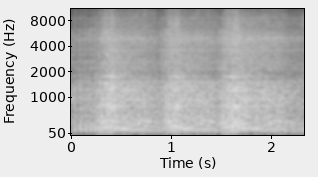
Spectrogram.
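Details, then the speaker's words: Bajaj Pulsar 200NS single-cylinder just after full engine rebuild and head fitting (valve clearance 0.06, inlet 0.05), first self-start: catches and blips throttle in short even crisp bursts, no knock or rattle; runs healthy. "First class एकदम हाय हाय क्या मस्त मक्खन sound"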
